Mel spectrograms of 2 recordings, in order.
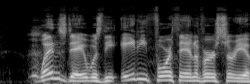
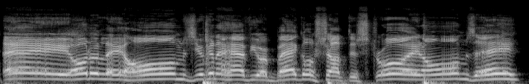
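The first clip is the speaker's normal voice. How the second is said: put-on hardcore Mexican accent; 6 semitones higher, slower than usual. Host imitating the caller's hardcore Mexican accent. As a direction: shout it like a cartoon Mexican tough guy. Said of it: "hardcore Mexican accent".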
